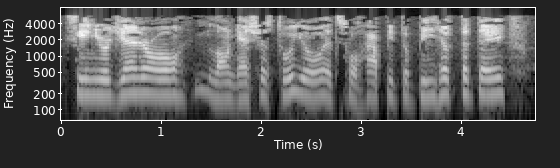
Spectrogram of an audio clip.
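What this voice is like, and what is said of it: Put-on Mexican accent. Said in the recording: “let me do my Mexican accent with Frito Bandito”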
